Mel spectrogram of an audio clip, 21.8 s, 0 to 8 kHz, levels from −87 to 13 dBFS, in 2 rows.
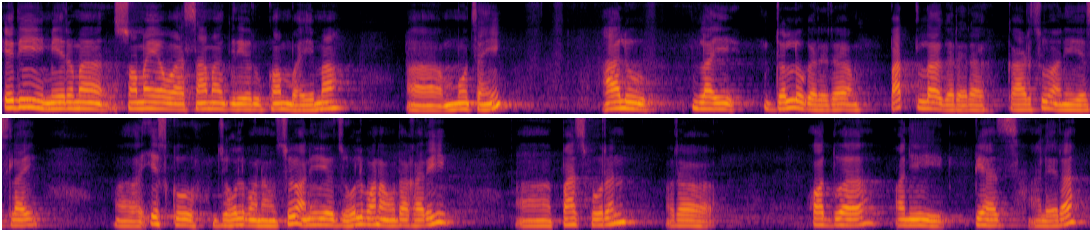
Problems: none marked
